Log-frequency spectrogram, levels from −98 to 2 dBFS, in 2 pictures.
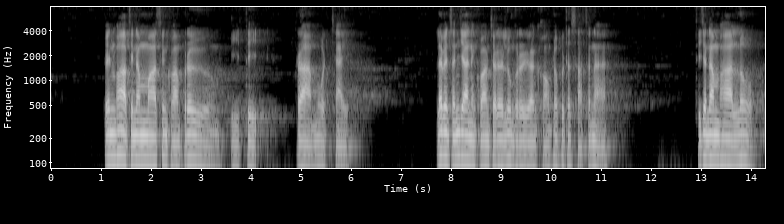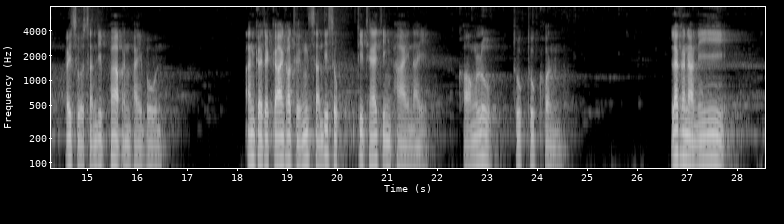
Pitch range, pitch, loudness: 90-110 Hz, 100 Hz, -27 LUFS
